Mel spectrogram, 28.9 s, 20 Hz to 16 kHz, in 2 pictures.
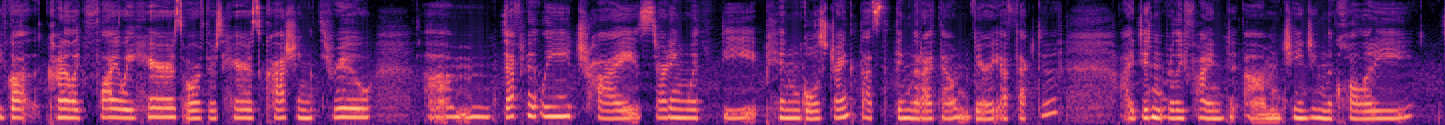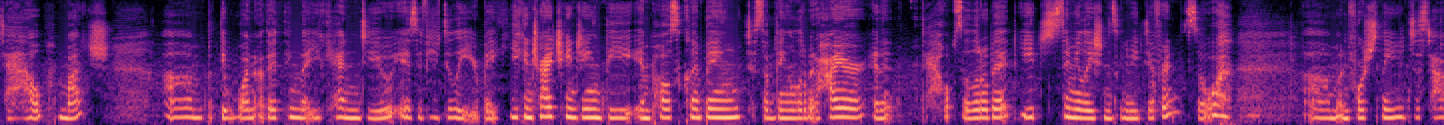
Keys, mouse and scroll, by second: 5.1-6.0 scroll up 6, 11.0-12.3 scroll up 3, 12.3-13.6 scroll up 1, 13.6-16.4 scroll down 2, 16.4-19.3 scroll down 2, 27.2-28.8 middle drag.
